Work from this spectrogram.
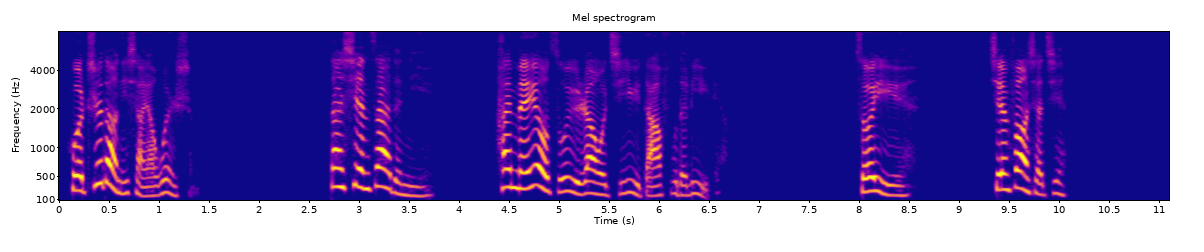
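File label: voice Chinese gain; sibylle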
